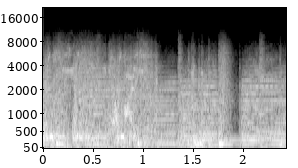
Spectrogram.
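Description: Dubbed film-fight punch sound effect: a sharp whack right at the start, laid over dramatic background score that runs on throughout.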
